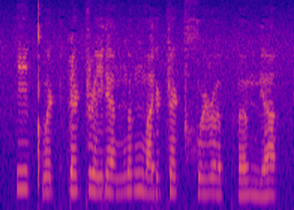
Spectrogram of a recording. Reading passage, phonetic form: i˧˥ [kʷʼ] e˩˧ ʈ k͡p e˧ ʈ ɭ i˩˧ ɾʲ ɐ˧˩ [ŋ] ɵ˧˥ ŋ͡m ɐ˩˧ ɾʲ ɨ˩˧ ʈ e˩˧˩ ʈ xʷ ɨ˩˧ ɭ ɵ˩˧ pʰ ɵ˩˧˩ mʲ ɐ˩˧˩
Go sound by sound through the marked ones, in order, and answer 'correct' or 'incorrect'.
correct, correct

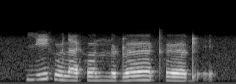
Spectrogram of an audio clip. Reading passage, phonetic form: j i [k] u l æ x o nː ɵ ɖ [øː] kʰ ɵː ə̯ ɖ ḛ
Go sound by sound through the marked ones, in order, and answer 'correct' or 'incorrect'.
incorrect: x, incorrect: œː

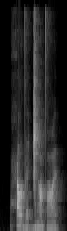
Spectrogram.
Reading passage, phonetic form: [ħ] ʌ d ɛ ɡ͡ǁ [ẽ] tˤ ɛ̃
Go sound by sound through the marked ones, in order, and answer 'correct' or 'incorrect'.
correct, correct

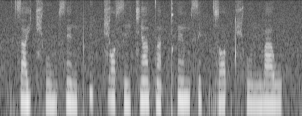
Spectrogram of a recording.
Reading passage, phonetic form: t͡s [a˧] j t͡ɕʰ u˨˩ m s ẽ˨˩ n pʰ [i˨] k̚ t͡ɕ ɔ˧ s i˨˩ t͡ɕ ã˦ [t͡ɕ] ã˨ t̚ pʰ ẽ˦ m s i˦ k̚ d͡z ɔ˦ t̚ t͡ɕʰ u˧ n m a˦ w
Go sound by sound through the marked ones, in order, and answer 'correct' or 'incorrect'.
correct, incorrect: i˦, incorrect: t̪

